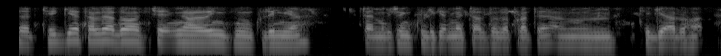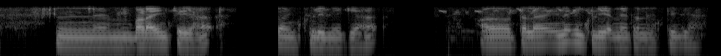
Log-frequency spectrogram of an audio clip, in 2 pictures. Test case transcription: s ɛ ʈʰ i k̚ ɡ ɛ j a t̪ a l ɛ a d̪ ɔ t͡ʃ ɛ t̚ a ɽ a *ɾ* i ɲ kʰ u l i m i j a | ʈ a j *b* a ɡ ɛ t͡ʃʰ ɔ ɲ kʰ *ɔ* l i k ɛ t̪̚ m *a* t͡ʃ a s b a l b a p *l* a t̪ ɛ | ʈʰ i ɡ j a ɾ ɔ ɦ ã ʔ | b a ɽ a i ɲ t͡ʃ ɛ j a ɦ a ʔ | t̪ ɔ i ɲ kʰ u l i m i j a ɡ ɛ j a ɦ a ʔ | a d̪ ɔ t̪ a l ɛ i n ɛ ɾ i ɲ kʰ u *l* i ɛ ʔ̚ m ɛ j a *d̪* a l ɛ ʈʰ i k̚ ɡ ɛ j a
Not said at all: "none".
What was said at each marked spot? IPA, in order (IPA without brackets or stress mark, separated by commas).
ɾ, m, u, ɛ, ɽ, l, t̪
